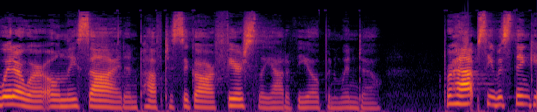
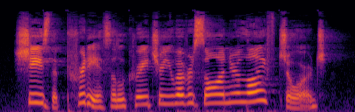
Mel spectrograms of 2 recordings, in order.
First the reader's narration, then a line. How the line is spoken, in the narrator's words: he cried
